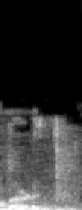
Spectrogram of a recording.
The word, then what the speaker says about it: Murdaugh: How does the man himself pronounce his last name? Murdaugh. Murdaugh. Right. Murdaugh, right? It's like a low country speak.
